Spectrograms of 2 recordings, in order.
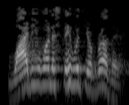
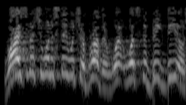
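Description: First: Slightly reined-in acted dad, still louder; measured insistence. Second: Fast, high, loud acted demand; heated exasperation. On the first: Dad asking daughter about her brother, controlled insistence. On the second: Dad pressing daughter about her brother, rapid exasperated outburst. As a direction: rush the question out, worked up.

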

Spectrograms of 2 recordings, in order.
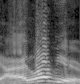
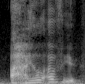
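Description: First: Louder, higher, forced-out retold confession; struggling to say it. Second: High-pitched, imitated tearful release; retold tearful confession. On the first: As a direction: push the words out with mock effort. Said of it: "and I tried to say". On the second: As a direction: let it out as if choked with tears. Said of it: "I've got tears coming down my face".

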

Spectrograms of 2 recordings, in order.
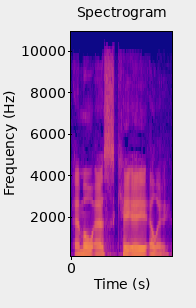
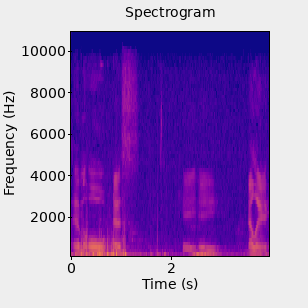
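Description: First: Slow spelling at full voice; repeated spelling. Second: Soft letters, fading away at the end; quiet spelling. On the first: Repeating the name for a listener who missed it, slowly. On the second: Speaker spells the preacher's name for listeners, quietly. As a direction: slowly spell it out, dropping the volume. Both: Real, not acted. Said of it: "Say that again".

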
